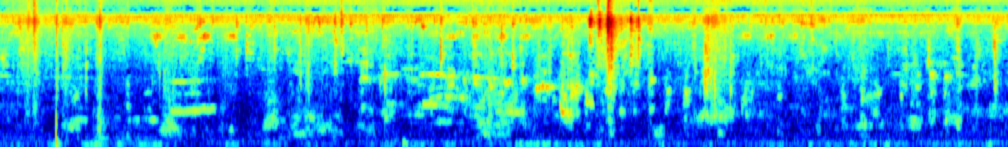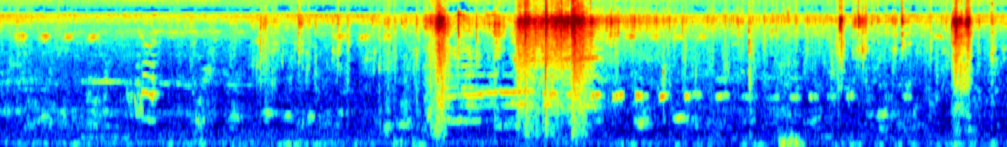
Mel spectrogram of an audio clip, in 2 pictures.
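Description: Chickens clucking faintly, with a quick run of short, evenly spaced clucks in the last few seconds. A brief loud rustle comes a little past the middle, over a steady high-pitched hiss.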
